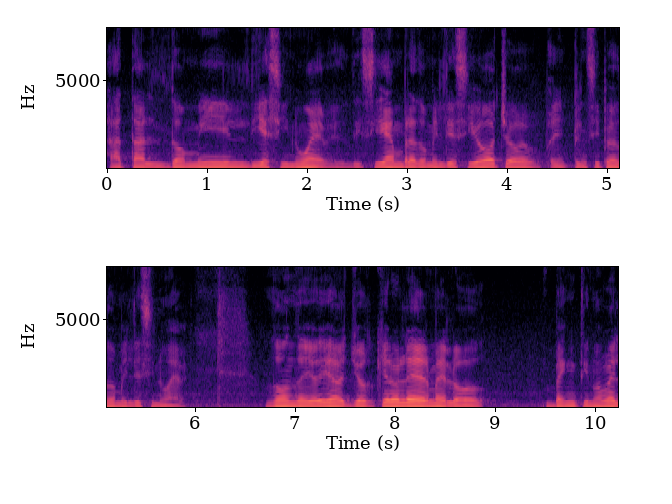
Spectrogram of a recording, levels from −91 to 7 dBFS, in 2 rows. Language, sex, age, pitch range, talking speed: Spanish, male, 20-39, 120-140 Hz, 100 wpm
